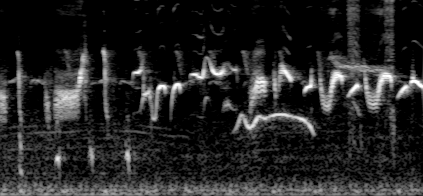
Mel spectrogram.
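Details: Chinese hwamei, a tame bird in a hand-carried cage on a table, delivers a rich, rapid song of wavering, looping whistles, with one long low slurred note in the middle.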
